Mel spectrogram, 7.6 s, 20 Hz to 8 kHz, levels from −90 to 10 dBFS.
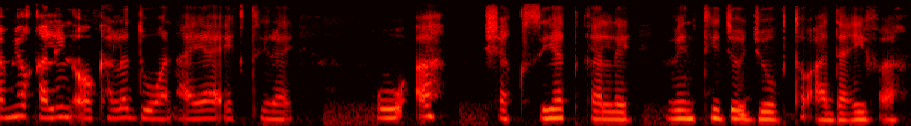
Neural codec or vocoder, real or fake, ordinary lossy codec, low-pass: none; real; MP3, 64 kbps; 7.2 kHz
